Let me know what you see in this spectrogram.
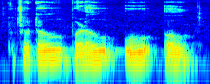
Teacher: वृत्तमुखी स्वर जिन स्वरों के उच्चारण में ओठ गोलाकार होते हैं या वृत्तमुखी होते हैं, जैसे छोटऊ, बड़ऊ, ऊ, औ।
